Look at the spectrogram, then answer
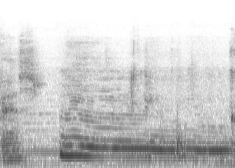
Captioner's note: groaning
